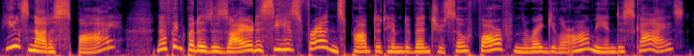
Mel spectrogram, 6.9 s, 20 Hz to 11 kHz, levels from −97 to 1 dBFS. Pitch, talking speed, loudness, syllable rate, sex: 255 Hz, 215 wpm, -20 LUFS, 5.9 syllables/s, female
